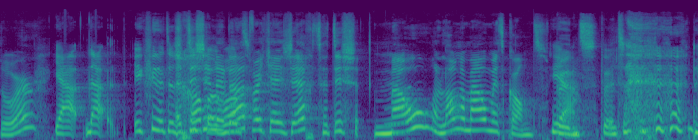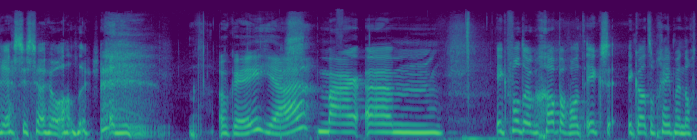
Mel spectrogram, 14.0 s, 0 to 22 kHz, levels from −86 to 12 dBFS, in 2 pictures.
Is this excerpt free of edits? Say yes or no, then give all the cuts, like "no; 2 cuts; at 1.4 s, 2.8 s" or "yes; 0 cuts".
yes; 0 cuts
